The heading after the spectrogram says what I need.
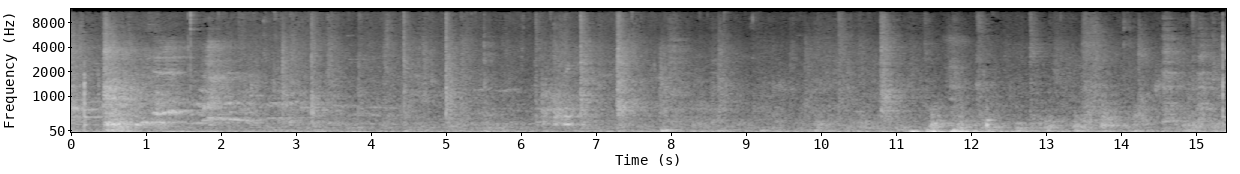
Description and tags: stairwell, ambient noise
It was recorded in a stairwell of library. About three people were come and go. It was more ambient sound.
